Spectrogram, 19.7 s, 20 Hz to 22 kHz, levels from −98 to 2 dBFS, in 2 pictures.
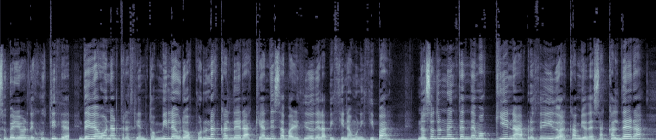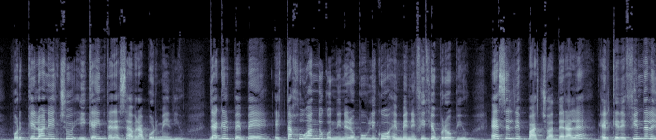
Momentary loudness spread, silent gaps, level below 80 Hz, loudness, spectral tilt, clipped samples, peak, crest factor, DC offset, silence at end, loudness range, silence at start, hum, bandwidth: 7 LU; none; -44 dBFS; -18 LUFS; -4 dB/octave; under 0.1%; 0 dBFS; 18 dB; under 0.1%; 0 s; 1 LU; 0 s; none; 16.5 kHz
